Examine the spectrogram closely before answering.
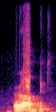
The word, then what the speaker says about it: rubbed: Okay, so the word R-O-B, R-O-B, the word R-O-B, okay, the past tense of that word will be rubbed, rubbed, rubbed. Why? Because ba is what?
